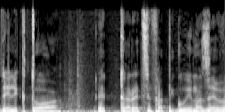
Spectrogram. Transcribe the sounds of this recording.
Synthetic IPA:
d̪ejlikt̪oet̪ɾet͡sefhapiɡuimazev

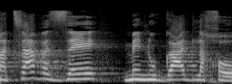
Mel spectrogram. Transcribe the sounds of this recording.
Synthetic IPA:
at͡savaze | menuɡad̪laχo

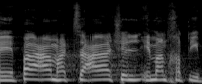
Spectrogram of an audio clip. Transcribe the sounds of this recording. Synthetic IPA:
paːʕamhat̪saʕaːʃɪlʔimaːnxɑt̪ˤiːb

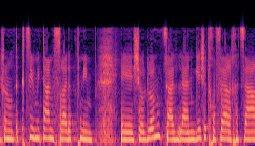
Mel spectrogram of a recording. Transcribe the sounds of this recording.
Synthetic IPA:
eʃlanutakt͡sivmitamisʁadhapnimeʃeodlo̞nut͡salːeanɡiʃe̞tχo̞feaʁeχat͡sa

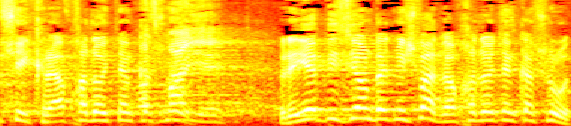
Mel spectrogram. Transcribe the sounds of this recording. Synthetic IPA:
ʃejikɾeafχad̪ojt̪enkaʃɾu | ɾejebizjonbet̪miʃpat̪veafχad̪lojt̪enkaʃɾut̪

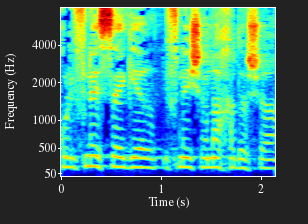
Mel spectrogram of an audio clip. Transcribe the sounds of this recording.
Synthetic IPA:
ulifne̞jse̞ɡeʁlifne̞jʃanaχad̪aʃa

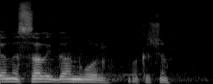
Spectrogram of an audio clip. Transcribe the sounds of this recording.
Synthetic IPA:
anasaʁid̪anʁolvakaʃa

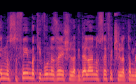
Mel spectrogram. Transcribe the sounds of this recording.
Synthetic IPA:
imno̞safimbekivunaze̞ʃelaɡd̪alano̞se̞fet̪ʃelat̪am

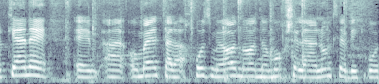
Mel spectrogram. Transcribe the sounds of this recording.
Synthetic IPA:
lkeneaʔomedetalaχuzme̞o̞d̪me̞o̞d̪namuχʃeleanut̪le̞biku

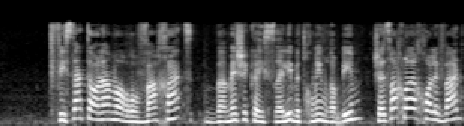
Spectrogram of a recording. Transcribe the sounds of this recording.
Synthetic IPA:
tfisataolamaʁovaχatbame̞ʃe̞khaisʁaelibetχumimʁabimʃeːzʁaχlo̞jaχo̞lːe̞vad

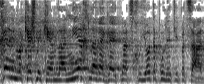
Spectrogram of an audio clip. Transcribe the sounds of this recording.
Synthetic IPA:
aχenanimevakeʃmikemleaniaχlaʁeɡaet̪nat͡sχujothapolit̪it̚bet͡sad

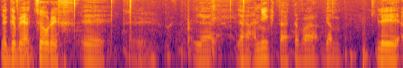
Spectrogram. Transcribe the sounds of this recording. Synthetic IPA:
leɡabejhat͡so̞ɾeχ | llehaanike̥t̪aːt̪avaɡamle

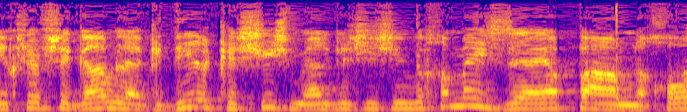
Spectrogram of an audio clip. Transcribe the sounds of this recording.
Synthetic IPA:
niχoʃe̞vʃeɡamleaɡd̪iʁkaʃiʃmealɡilʃiʃimveχame̞ʃ̬zeajapaːmnaχo̞

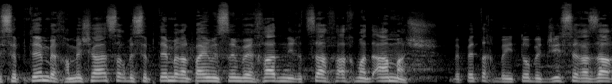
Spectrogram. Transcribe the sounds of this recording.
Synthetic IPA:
bese̞pt̪e̞mbeʁχameʃasaʁbese̞pt̪e̞mbealpaimesʁimveːχad̪niʁt͡saχaχmad̪amaʃ | bepe̞taχbejt̪o̞bed͡ʒiseʁaza

